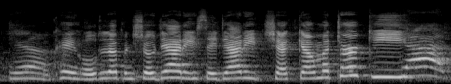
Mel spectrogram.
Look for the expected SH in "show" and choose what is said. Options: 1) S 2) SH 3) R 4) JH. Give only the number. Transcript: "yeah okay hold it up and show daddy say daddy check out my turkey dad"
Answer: 2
